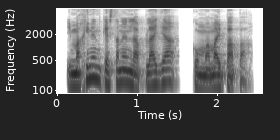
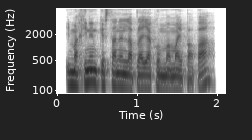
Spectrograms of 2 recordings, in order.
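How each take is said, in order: No difference in how they are said.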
